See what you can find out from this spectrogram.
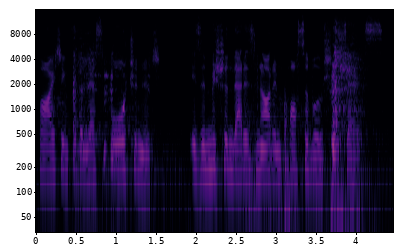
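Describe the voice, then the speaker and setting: A woman with a low voice introduces speakers at an academic panel, talking loosely and often restarting her sentences. She speaks into a table microphone on a big auditorium stage, and the sound carries a long hall reverb. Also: steady tone, brisk, very noisy. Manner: conversational, with frequent restarts and "uh"s. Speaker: session chair. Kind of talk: panel moderation at an academic conference.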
